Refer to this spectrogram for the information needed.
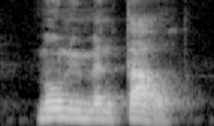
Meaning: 1. monumental; being, of or pertaining to monuments 2. monumental; grand and imposing
- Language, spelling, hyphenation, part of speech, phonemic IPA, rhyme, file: Dutch, monumentaal, mo‧nu‧men‧taal, adjective, /ˌmoː.ny.mɛnˈtaːl/, -aːl, Nl-monumentaal.ogg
